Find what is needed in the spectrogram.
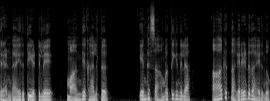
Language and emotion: Malayalam, fearful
